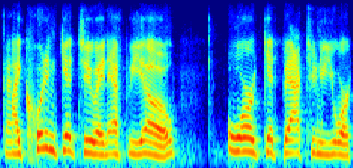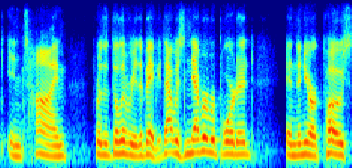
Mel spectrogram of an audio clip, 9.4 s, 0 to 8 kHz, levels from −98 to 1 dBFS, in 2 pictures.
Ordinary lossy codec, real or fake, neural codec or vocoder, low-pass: Opus, 16 kbps; real; none; 7.2 kHz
